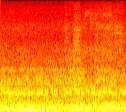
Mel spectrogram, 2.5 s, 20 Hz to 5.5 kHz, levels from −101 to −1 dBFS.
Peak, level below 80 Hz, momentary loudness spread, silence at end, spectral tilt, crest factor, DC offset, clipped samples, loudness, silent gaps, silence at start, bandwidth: -2 dBFS; -24 dBFS; 3 LU; 0 s; -10 dB/octave; 16 dB; under 0.1%; under 0.1%; -19 LUFS; none; 0 s; 5.4 kHz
